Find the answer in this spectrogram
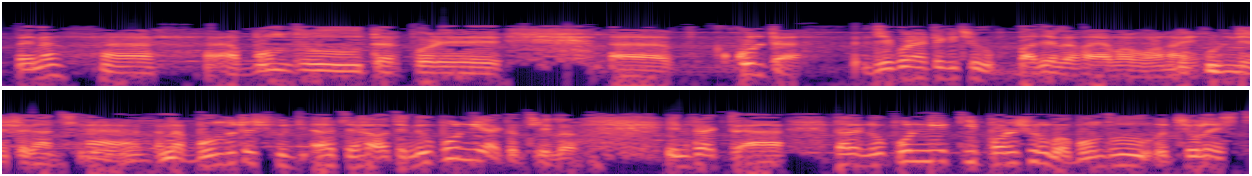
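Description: Continuous speech from a radio talk show, with no other sound standing out.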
